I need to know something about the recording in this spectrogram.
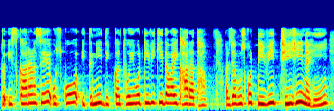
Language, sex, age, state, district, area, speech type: Hindi, female, 30-45, Madhya Pradesh, Bhopal, urban, spontaneous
